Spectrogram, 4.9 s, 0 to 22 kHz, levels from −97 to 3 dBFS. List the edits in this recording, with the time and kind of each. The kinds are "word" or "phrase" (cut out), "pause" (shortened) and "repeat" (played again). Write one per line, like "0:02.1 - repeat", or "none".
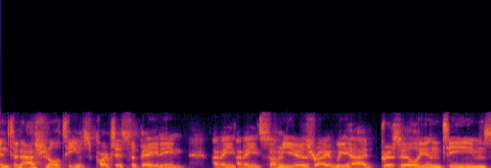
0:02.3 - repeat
